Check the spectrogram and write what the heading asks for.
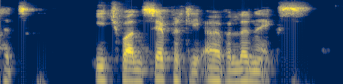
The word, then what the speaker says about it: ln: And we pronounce it lin x. Now when we differentiate e to the x we get e to the x straight back. We mentioned that when we differentiate lin x we get 1 /x.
